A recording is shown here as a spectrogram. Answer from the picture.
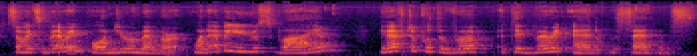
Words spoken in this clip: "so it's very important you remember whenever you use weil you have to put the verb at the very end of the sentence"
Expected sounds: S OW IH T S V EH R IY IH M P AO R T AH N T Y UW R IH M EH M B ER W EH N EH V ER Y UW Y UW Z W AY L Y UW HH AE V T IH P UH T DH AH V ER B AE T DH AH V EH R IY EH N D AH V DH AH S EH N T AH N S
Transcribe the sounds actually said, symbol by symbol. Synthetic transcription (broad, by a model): S OW IH T S V EH R IY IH M P AO R T N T Y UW R IH M EH M B ER W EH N EH V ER Y UW Y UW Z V AY N Y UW HH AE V T IH P UH T DH AH V ER B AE T DH AH V EH R IY EH N D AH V DH AH S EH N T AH N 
